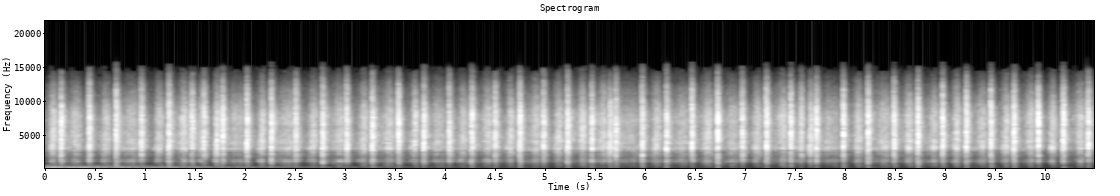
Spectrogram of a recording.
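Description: Shaker rattling a quick, even rhythm over a faint low drone, with a few held notes fading out in the first half-second.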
